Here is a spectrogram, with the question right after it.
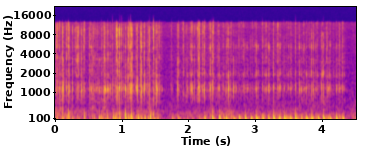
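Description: A small, round, hollow silver aluminium screw-top tin is held in both hands while fingers and nails tap and scratch its lid and rim. Quick, dry, low thumps come in a rapid, uneven series, mixed with brief bright scratchy rasps. There is a short pause near the middle before the tapping resumes.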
